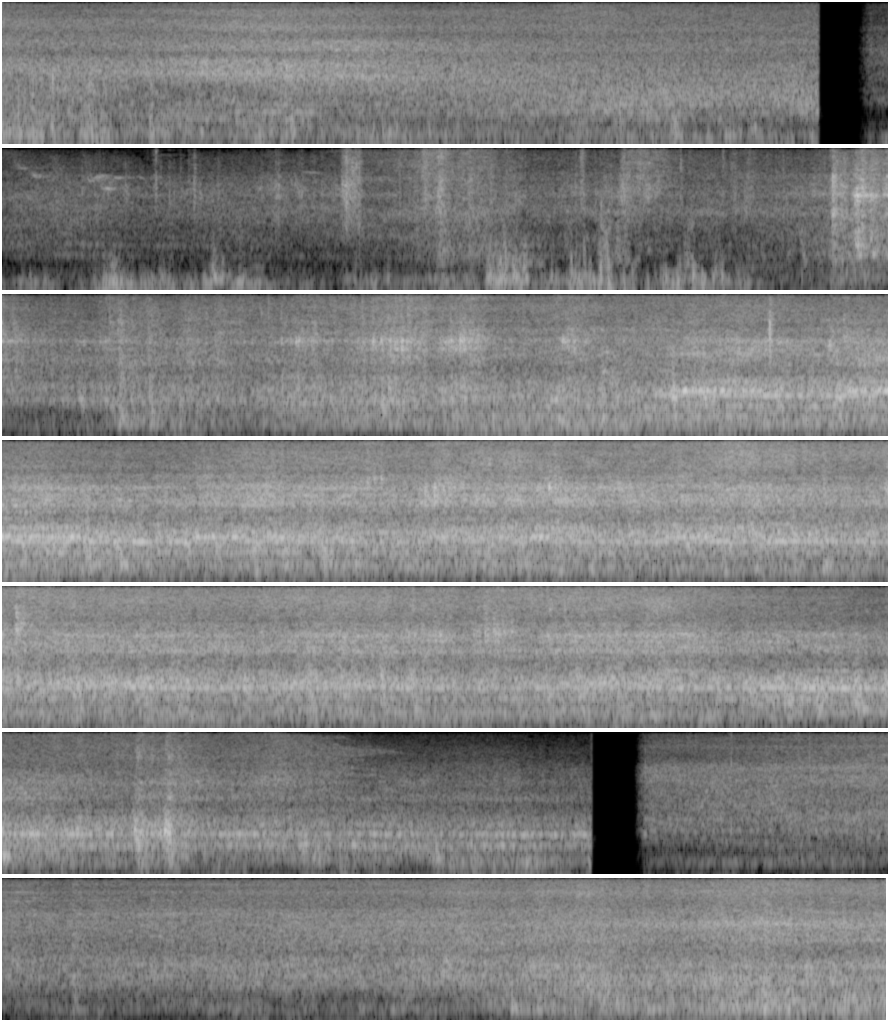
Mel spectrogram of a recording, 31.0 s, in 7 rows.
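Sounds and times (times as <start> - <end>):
train wheels clattering over rail joints: 8.0 - 16.6
electric train whine: 8.3 - 31.0.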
